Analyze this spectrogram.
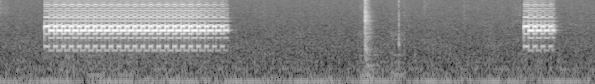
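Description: A telephone ring tone sounds as a call is placed to a guest for a phone interview: one long steady ring of about two seconds, a pause with a faint click and low hum, then the next ring begins.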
